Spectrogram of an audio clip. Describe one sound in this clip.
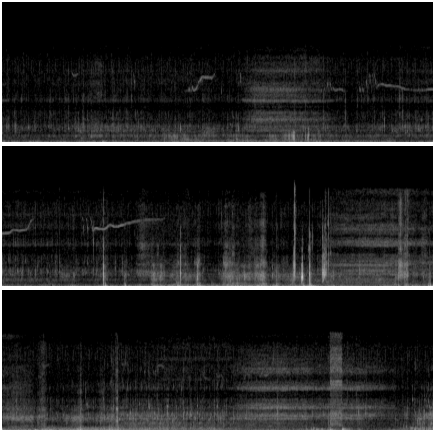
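Air bubbles from a diver's breathing gurgle and rumble close by underwater.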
